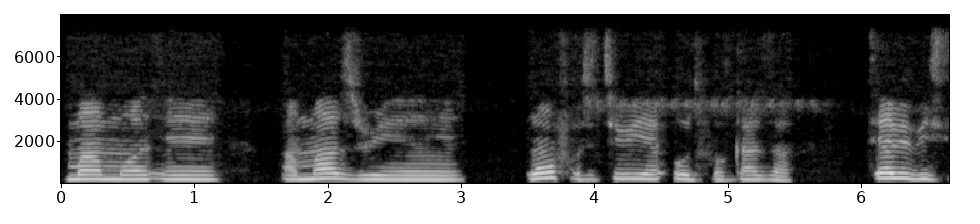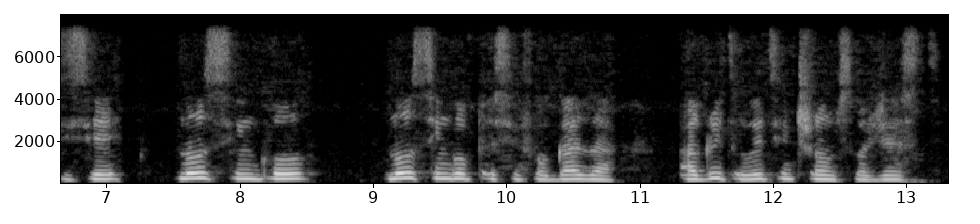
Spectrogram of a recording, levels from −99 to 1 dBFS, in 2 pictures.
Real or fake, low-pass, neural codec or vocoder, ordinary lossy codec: real; 7.2 kHz; none; none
